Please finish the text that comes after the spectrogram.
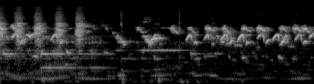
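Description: Small birds chirp and tweet in quick, high, repeated bursts, with dense trills that come and go throughout. No one speaks.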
